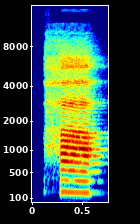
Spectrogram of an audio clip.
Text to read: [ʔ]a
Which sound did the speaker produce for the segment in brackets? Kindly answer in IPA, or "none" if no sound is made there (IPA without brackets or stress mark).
h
